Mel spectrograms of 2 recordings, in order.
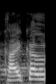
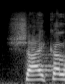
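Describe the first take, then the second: First: The word begins with a K sound. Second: The word begins with an S-like sound. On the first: The speaker calls it wrong. "काइकल नहीं" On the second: The speaker calls it right. "श की तरह"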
